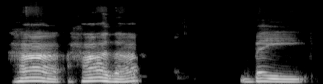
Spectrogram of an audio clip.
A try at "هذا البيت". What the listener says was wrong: See, I'm not hearing the alif and the lam. I'm not hearing هذا البيت.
